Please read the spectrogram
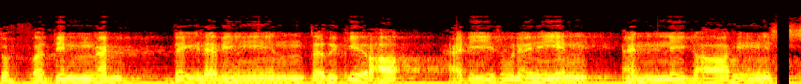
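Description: A man chanting in Arabic in a drawn-out melodic style, holding long wavering notes in phrases separated by short breaths. The sound cuts out for a moment near the end.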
